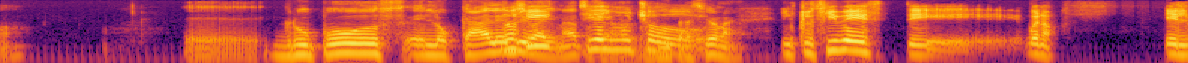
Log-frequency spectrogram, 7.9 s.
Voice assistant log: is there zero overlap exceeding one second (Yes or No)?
No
